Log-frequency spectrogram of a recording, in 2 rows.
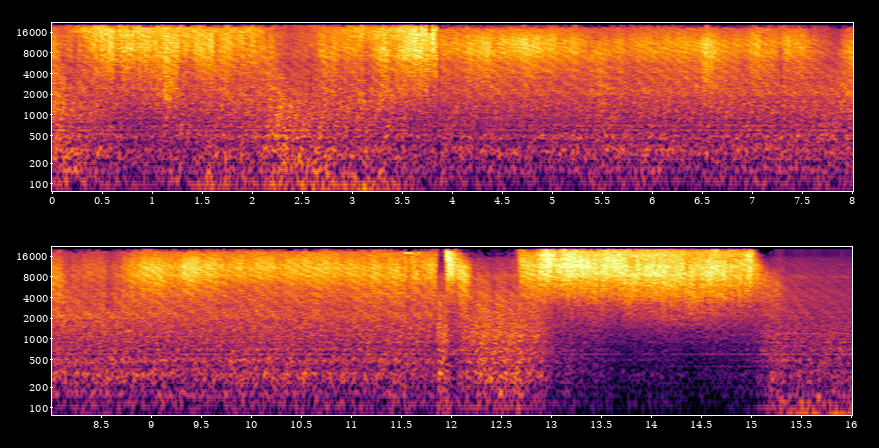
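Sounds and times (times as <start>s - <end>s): factory equipment rushing hiss: 0.0s - 16.0s
low steady hum: 15.2s - 16.0s.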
